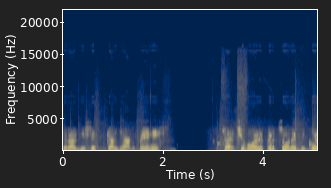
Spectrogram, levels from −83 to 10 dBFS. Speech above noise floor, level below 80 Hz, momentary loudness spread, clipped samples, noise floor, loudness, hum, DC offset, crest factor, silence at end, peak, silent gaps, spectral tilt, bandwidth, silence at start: 65 dB; -50 dBFS; 5 LU; under 0.1%; -81 dBFS; -17 LUFS; none; under 0.1%; 16 dB; 0 s; -2 dBFS; none; -6.5 dB/octave; 11.5 kHz; 0 s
